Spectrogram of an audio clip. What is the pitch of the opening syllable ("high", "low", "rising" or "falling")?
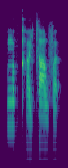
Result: high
